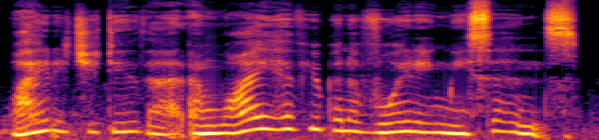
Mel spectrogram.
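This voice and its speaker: A woman playing a young student in love with her best friend, in an intimate ASMR roleplay, speaking softly and hesitantly, often near a whisper. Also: fairly high pitch, expressive, a little fast. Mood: hurt, confused. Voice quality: soft breathy, husky, often near whisper. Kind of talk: intimate ASMR roleplay, one side of a dialogue.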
